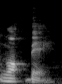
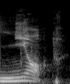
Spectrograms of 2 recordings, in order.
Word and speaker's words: Niop: As we can see, I do have notes on how to pronounce it's not Ngokbe. I think it's, let me check. It is pronounced Niop.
